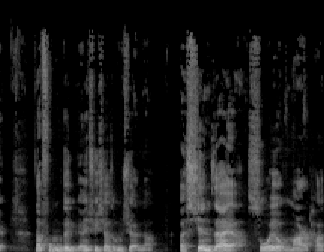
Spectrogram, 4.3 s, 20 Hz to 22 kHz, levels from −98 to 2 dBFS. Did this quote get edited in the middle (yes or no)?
yes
